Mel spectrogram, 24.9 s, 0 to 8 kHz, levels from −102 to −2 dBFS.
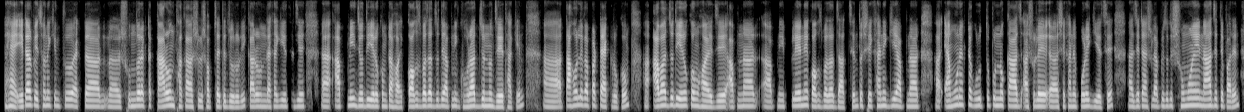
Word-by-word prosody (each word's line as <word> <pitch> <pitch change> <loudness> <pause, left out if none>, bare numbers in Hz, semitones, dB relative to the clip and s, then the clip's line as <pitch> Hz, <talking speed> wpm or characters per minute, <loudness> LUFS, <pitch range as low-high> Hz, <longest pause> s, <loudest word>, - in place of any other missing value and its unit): হ্যাঁ, 170 -2 +4
এটার 195 +3 +7
পেছনে 185 +1 -1
কিন্তু 175 -1 -7 0.2
একটা 155 +2 -2 0.4
না 155 - -1 0.3
সুন্দর 165 +2 +1
একটা 170 +2 -7 0.2
কারণ 170 +5 +5
থাকা 165 -1 -1
আসলে 155 0 -5
সবচাইতে 155 0 -1
জরুরি। 145 +1 -1
কারণ 155 +1 +2
দেখা 150 +2 -1
গিয়েছে 165 0 -6
যে, 165 - 0 0.4
আ - - +3 0.3
আপনি 160 +4 -3 0.2
যদি 170 0 +1
এরকমটা 165 0 +1
হয়, 140 -1 +1
কক্সবাজার 170 +2 +3
যদি 170 +1 -3
আপনি 175 +2 -5
ঘোরার 165 +2 +4
জন্য 175 -1 +2
যেয়ে 150 0 +5
থাকেন, 145 +2 -4 0.5
আ - - -3 0.4
তাহলে 185 +3 +3
ব্যাপারটা 185 0 0
একরকম। 150 +1 -3 0.4
আ - - -2 0.2
আবার 185 +3 +7
যদি 195 0 +1
এরকম 180 0 +1
হয় 155 -2 +4
যে, 155 0 +1 0.2
আপনার 165 +2 -1 0.4
আপনি 160 +3 -10 0.2
প্লেনে 180 +2 +2
কক্সবাজার 155 -1 +1
যাচ্ছেন, 140 +3 -2
তো - - 0
সেখানে 175 +2 -1
গিয়ে 175 +1 +1
আপনার 160 +1 0 0.4
আ - - +1 0.2
এমন 180 +5 0
একটা 205 +1 -2
গুরুত্বপূর্ণ 185 +1 -3 0.2
কাজ 165 -1 +5 0.2
আসলে 165 +2 +1 0.2
আ - - +3 0.2
সেখানে 160 0 -3
পড়ে 165 +1 +2
গিয়েছে 145 0 -2 0.4
আ - - -1
যেটা 165 +1 -1
আসলে 170 +2 -6
আপনি 165 +3 -8
যদি 175 +1 -5
সময়ে 190 +2 +2
না 175 - +5
যেতে 175 -1 -3
পারেন, 150 +3 +1
165 Hz, 160 wpm, -23 LUFS, 155-175 Hz, 0.5 s, এটার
